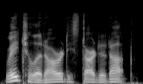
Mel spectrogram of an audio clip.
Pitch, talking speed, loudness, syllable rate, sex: 120 Hz, 210 wpm, -19 LUFS, 6.8 syllables/s, male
